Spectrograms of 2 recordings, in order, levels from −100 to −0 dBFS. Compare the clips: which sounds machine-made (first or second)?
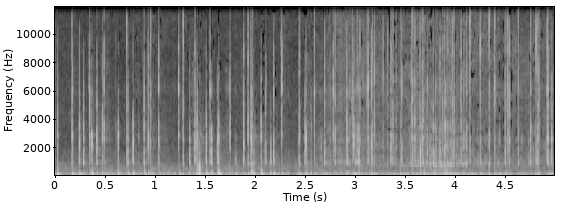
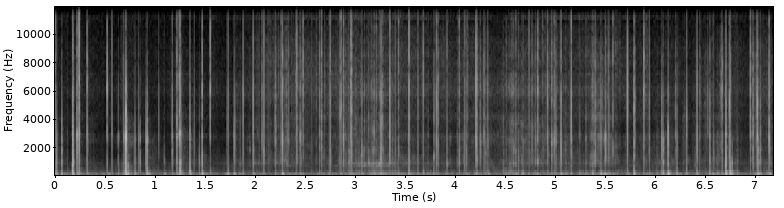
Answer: second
